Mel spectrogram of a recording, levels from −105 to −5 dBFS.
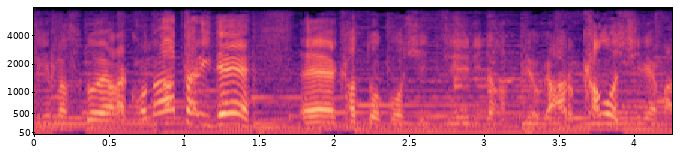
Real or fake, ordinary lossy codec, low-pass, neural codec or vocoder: real; none; 7.2 kHz; none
